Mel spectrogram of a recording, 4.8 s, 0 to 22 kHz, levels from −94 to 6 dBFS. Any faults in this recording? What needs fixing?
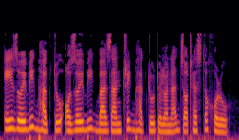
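Throughout the speech, nothing is heard above 9 kHz, and sibilants and sustained sounds carry a plainly audible warbling, fizzy texture. This is likely AAC compression at a low bitrate, fitting about 32 kbps AAC-LC, where coarse quantisation leaves spectral holes. A simple low-pass filter would only dull the sound without adding that smeared, swirly artefact. To prevent it, encode from the original source at a higher bitrate or use a lossless format.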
